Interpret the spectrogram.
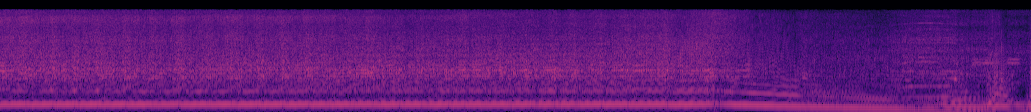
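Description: Honda Civic's four-cylinder engine held at high revs during a tyre-smoking burnout, its note steady for about seven seconds before the revs fall away over about three seconds. Near the end there is a quick rev blip as the car passes close by.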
